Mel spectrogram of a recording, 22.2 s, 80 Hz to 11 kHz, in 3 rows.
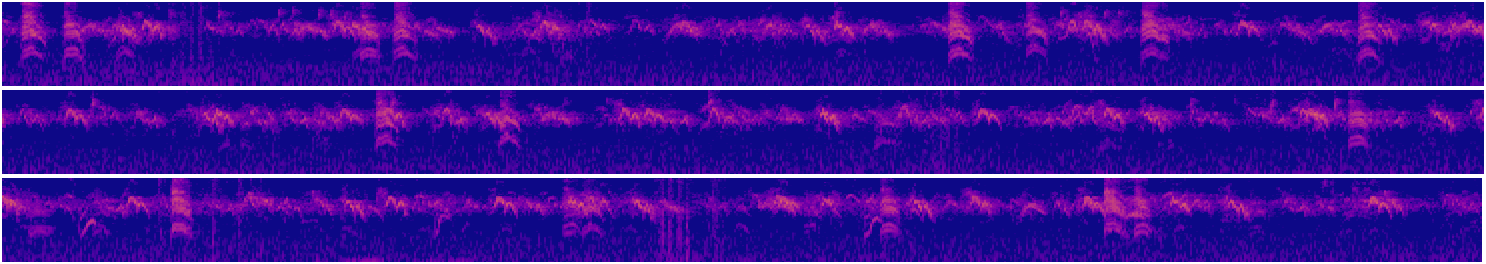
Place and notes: Lisburn, Reino Unido - Derriaghy Dawn-03
Field Recordings taken during the sunrising of June the 22nd on a rural area around Derriaghy, Northern Ireland
Zoom H2n on XY
Lisburn, UK, 22 June 2014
